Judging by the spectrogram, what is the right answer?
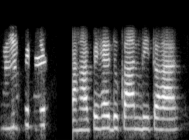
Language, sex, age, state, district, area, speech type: Hindi, female, 45-60, Uttar Pradesh, Prayagraj, rural, conversation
